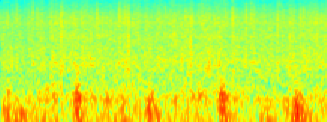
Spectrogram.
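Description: Heavy rain falling on a car, heard from inside the cabin, with a low thud about every half second.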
